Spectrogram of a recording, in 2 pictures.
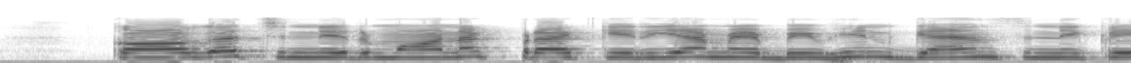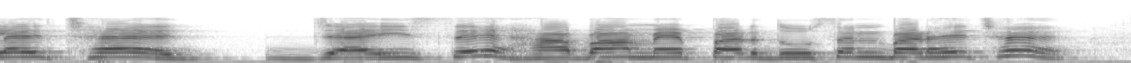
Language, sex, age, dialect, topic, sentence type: Maithili, female, 18-24, Eastern / Thethi, agriculture, statement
